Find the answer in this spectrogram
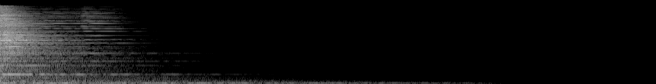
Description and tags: A sword clashing and locking with another sword dramatically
